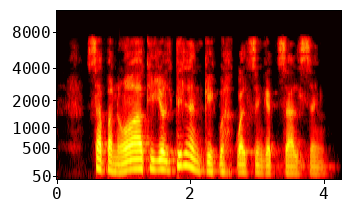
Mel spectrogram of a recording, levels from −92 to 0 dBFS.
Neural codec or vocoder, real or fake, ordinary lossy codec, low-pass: codec, 16 kHz, 16 kbps, FunCodec, trained on LibriTTS, 50 frames a second; fake; AAC, 48 kbps; 7.2 kHz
